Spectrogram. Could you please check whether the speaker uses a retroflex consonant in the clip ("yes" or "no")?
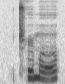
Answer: yes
